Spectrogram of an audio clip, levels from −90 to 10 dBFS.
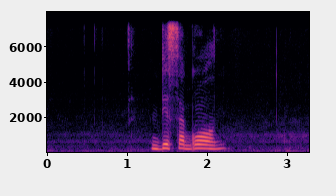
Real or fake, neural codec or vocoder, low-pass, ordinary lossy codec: fake; codec, 16 kHz, 4 kbps, FunCodec, trained on LibriTTS, 50 frames a second; 7.2 kHz; none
